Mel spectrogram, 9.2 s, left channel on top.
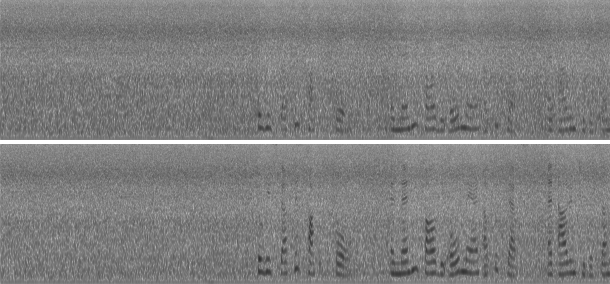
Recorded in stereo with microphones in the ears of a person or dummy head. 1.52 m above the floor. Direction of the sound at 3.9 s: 45° right (ahead or behind).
